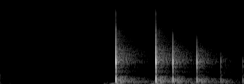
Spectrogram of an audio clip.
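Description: About a second of silence, then four quick knocking hits with short ringing tails, the first the loudest: a sound effect for four animated tennis balls dropping into a logo.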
